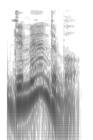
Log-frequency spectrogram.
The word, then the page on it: demandable: British English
